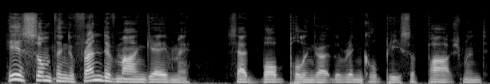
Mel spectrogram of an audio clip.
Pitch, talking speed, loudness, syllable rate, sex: 120 Hz, 210 wpm, -19 LUFS, 5.4 syllables/s, male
